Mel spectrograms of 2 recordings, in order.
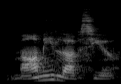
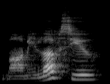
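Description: First: Softer, lower and gentle; a tender remembered whisper of love; soft echo. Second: Said in the usual way. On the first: A narrator's reading. Mother's words echo softly.

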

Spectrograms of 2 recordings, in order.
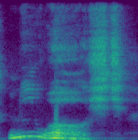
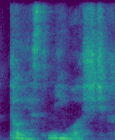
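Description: First: Fuller, drawn-out exclamation; exclaimed repeat. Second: Low, soft statement; hushed declaration. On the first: Alicja repeats it to Paweł, exclaiming. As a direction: lift the word out and let it fall. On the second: Alicja tells Paweł what love is, low and hushed. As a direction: drop the voice to declare it. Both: Acted.

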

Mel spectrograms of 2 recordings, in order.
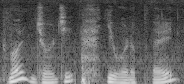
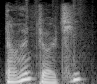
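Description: First: Lightly voiced creepy clown; a hint of a sinister clown. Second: Lightly voiced creepy clown; a hint of a sinister clown; Pennywise voice. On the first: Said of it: "You sound like you're one". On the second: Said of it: "You have a great clown voice".

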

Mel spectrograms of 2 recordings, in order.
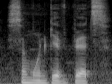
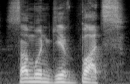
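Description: First: Said in the usual way. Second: "butts" drawn out as a joke; butts said slowly. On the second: Shown as a demonstration.

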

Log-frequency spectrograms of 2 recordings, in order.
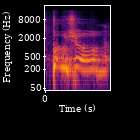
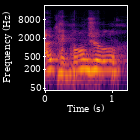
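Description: First: Pointed bonjour. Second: Slow, reluctant "Okay, bonjour."; grudging bonjour. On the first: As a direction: correct them with a mocking "Bonjour,". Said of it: "they go". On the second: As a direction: drag out a grudging "bonjour" as if giving in. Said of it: "And you go". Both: Retold or imitated.

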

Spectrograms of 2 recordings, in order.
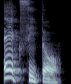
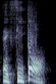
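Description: First: "éxito" slow, stressed as EK-si-to; stress on first syllable. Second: "excitó" stressed as ek-si-TO; stress on last syllable. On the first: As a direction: draw out the opening EK of "éxito". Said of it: "aquí". («éxito» con acento en la primera: ÉK-si-to) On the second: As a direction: punch the final TO of "excitó". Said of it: "La ubicación del acento". («excitó» con acento en la última: ek-si-TÓ) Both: Shown as a demonstration.

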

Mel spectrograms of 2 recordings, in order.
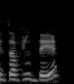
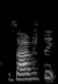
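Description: First: «завжди» as a loud, slow зав-ЖДИ; stress on second syllable. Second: «завжди» as a loud, slow ЗАВ-жди; stress on first syllable. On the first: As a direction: punch the last syllable of «завжди». (наголос на другий склад: «завждИ») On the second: (наголос на перший склад: «зАвжди») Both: Shown as a demonstration. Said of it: "подвійний наголос".

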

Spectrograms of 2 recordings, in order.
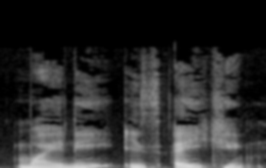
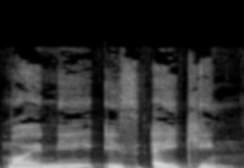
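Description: Both takes have the same delivery.

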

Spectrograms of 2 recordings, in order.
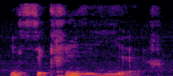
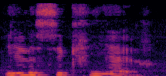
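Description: First: "s'écrièrent" drawn out softly on the ending; slow dictation. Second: Said in the usual way. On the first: Shown as a demonstration. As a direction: repeat "s'écrièrent" slowly and quietly, stretching "-ièrent". Conjugation repeated slowly for spelling. (« s'écrièrent » répété doucement, en étirant la fin)

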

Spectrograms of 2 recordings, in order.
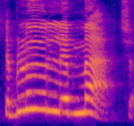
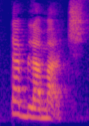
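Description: First: Silly drawn-out. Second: Said in the usual way. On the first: Shown as a demonstration.

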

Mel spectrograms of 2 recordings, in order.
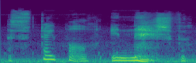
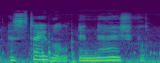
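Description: First: Staple with a crisp p; corrected staple. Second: Stable with a voiced b sound; mispronounced stable. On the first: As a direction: says staple clearly with p. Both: Real, not acted.

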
